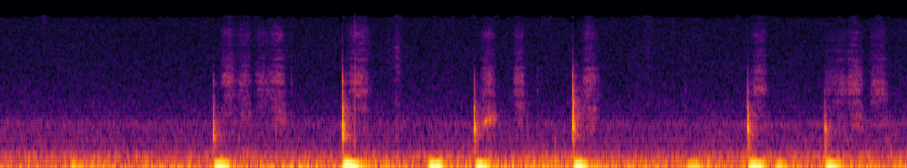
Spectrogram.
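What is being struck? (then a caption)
Chalk stick on a wood-framed chalkboard. A white chalk stick writes and draws long lines on a small, solid, flat wood-framed chalkboard, rubbing and scratching across the surface. About seven short, bright chalk strokes stand out irregularly over a steady low hum.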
